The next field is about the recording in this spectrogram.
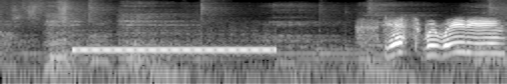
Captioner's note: phone ringing; Max wheezing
